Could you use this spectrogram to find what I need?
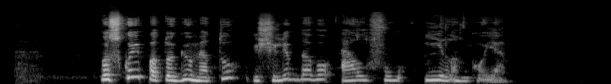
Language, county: Lithuanian, Telšiai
